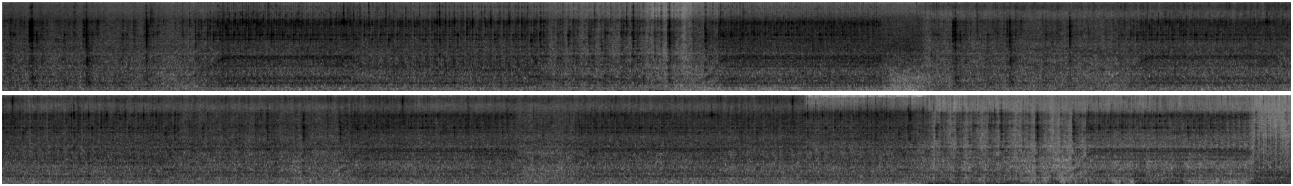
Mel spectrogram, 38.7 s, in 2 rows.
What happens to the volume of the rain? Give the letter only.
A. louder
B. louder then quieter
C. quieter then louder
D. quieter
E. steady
E.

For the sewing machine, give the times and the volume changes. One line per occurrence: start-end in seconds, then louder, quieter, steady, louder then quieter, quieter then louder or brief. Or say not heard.
0.0-38.6 quieter.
